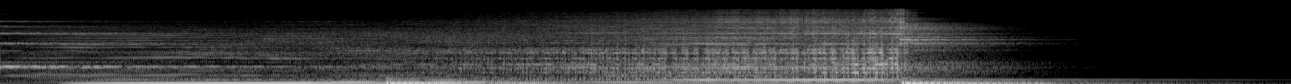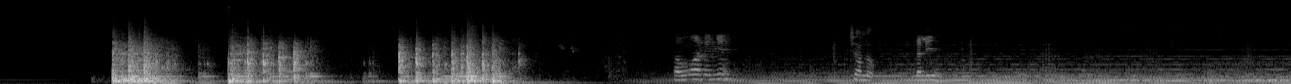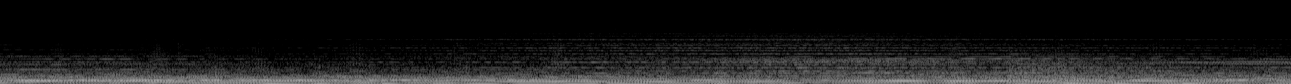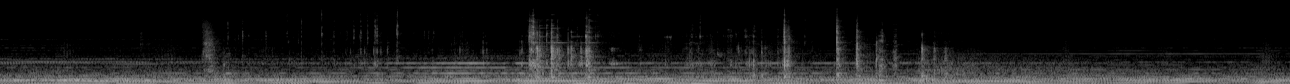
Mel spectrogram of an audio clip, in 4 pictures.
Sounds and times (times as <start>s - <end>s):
Scary music: 0.0s - 12.2s, 19.4s - 51.6s.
